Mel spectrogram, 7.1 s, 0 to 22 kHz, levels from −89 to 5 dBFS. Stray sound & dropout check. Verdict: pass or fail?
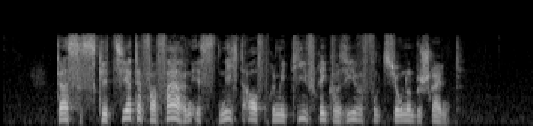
pass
